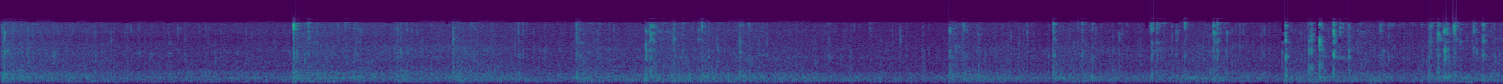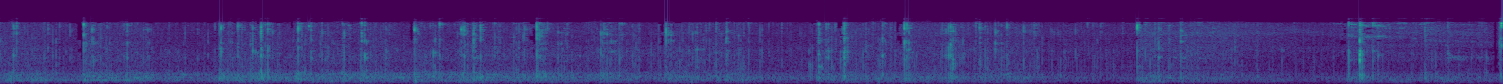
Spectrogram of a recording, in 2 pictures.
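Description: Rainwater running over a flooded street: a steady rushing with many irregular crackling clicks throughout.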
